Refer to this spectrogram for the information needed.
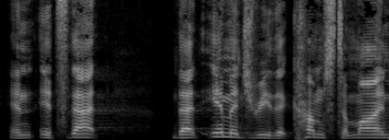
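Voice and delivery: ordinary delivery

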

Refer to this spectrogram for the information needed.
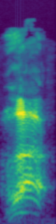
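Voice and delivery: short, high mock scream; hammed-up scared "ah"; startled yelp. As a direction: yelp as if jumping at a fright. Acts out reaction to gunshot.

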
